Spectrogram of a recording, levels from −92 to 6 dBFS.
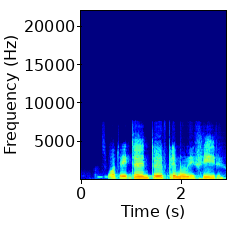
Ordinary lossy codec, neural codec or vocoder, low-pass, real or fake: none; codec, 16 kHz, 0.5 kbps, X-Codec, HuBERT features, trained on general audio; none; fake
